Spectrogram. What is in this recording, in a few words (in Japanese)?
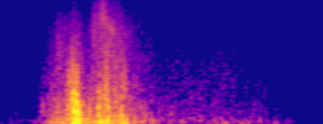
futon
